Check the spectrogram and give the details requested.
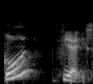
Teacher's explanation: esta palabra en sílabas con fiáis es una palabra bisílaba confiáis aquí hay un triptongo que está formado por una I cerrada una abierta y una I cerrada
